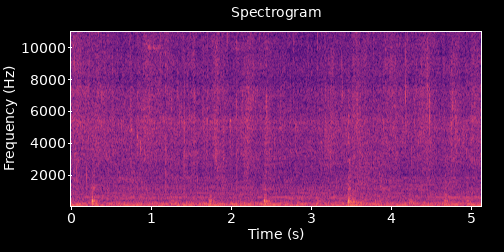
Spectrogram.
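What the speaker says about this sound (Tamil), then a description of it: "வெங்காயத்தை போட்டு நல்லா கொஞ்சம் இதான கலரில் வதக்கணும்" Onions sautéing in a pan make a loud, dense sizzle and crackle, with periodic scraping strokes of a stirring spoon; no voices.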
